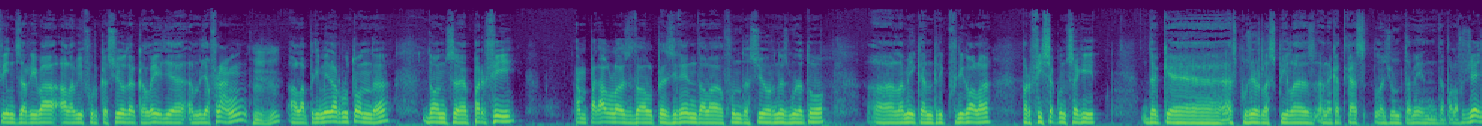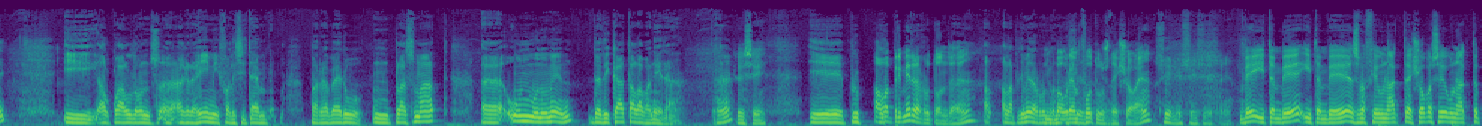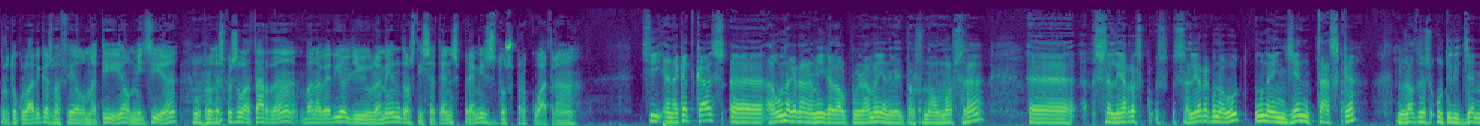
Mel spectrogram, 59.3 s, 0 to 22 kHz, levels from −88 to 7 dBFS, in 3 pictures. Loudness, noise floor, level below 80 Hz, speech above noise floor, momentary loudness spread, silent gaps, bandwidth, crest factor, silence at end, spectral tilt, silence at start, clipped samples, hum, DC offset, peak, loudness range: -16 LUFS; -45 dBFS; -40 dBFS; 30 dB; 8 LU; none; 15.5 kHz; 12 dB; 0 s; -6.5 dB/octave; 0 s; under 0.1%; none; under 0.1%; -2 dBFS; 4 LU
